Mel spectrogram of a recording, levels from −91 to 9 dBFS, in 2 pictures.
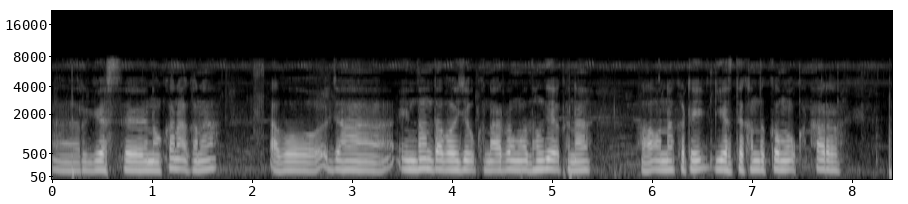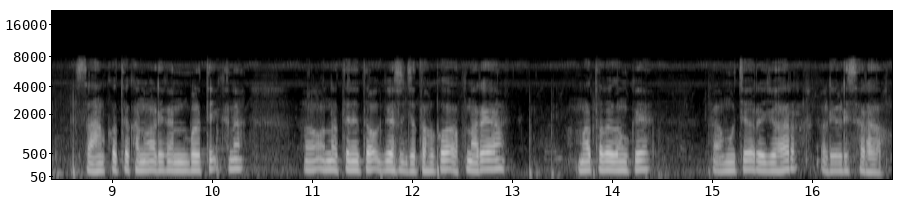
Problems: background sounds at intervals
